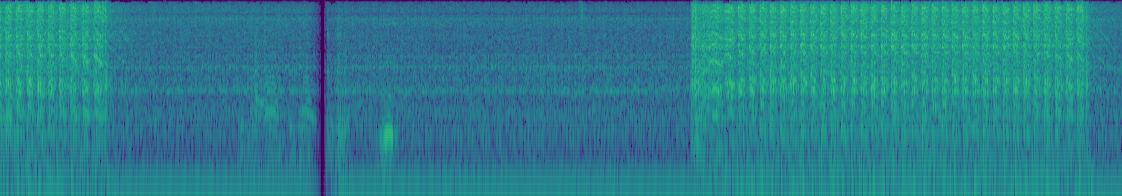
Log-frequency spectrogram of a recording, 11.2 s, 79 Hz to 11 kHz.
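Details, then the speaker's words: Nissan R33 Skyline with freshly built forged RB engine, first start with running-in oil: starter cranks in steady bursts around 300 per minute but never fires; cause spark plugs, replacing them got it running. "basically it was a spark plugs that's what that's why we're cranking it just turning over and it wasn't firing"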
